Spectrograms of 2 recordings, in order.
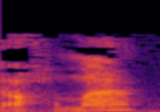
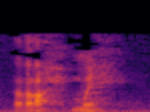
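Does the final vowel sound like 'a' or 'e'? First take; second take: a; e. First: The vowel before the final h sounds like 'a'. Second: The vowel before the final h sounds like 'e'.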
